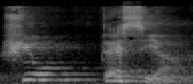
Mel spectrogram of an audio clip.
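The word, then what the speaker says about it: υἱοθεσία: 헬라어로 휘오데시아 한번 발음해 볼까요?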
